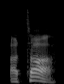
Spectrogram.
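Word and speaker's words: אַתָּה: Now, in modern Hebrew, we don't pronounce gemination or doubling, as we call it. Okay? All right. So, atah. We said the uh the vowel underneath the tav is kamatz, which historically is a long a vowel, but in modern Hebrew, it's going to be pronounced the same as the patah.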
